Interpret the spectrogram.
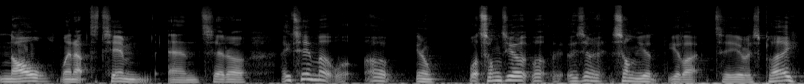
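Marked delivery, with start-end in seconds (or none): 2.3-8.0 put-on Liverpool accent, higher and faster. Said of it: "that's an awful Mancunian accent".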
